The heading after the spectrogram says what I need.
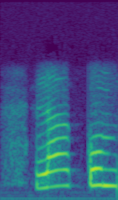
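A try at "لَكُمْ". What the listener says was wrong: لاکم نہیں لکم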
